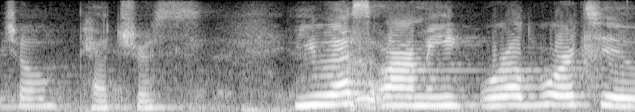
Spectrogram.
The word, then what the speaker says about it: Petrus: Petrus, did I say it right, Joel? Petrus.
